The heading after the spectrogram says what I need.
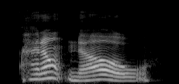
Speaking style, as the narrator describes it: Utena groans

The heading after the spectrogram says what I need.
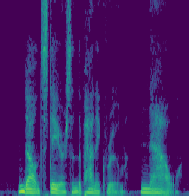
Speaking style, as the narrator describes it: he growls

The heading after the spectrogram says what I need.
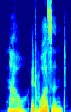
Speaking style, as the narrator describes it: he said breathlessly

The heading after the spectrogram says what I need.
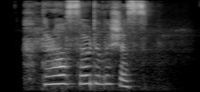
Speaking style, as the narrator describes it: Nero sighs theatrically

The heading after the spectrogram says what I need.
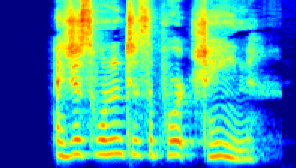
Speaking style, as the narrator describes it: Hayden blurts out

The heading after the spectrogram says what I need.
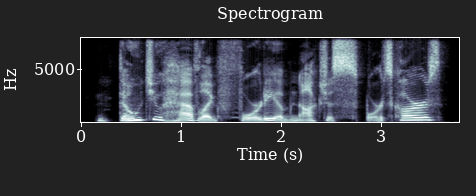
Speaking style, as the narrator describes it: Scott groaned

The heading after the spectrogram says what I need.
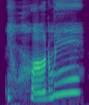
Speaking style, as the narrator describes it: Chan cries, mortified

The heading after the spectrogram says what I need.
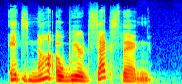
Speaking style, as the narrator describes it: Anurag says, too loudly

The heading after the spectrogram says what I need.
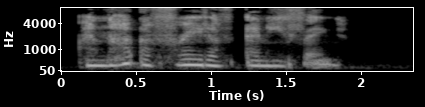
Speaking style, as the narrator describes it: she whispers, assertive, into the dark

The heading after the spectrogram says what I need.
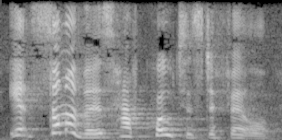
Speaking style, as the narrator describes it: Crowley snapped, nettled

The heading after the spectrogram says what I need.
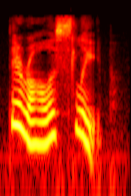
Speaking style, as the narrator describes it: Aubrey says, more sharply than she had even intended

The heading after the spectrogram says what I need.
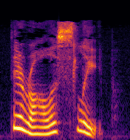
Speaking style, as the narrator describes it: Aubrey says, more sharply than she had even intended

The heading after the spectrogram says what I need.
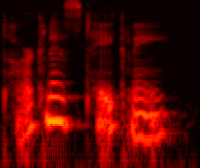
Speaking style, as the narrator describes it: Stepan muttered, too loud not to be heard

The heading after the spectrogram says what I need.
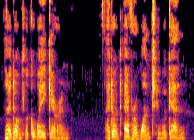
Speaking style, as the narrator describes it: muttered

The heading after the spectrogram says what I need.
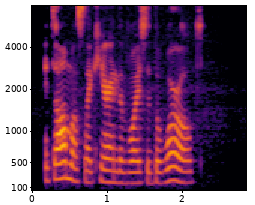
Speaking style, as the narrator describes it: Takeshi murmurs

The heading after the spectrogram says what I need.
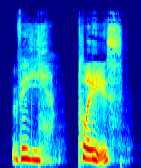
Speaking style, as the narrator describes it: Anton whines, though he's not sure he knows what he's pleading for

